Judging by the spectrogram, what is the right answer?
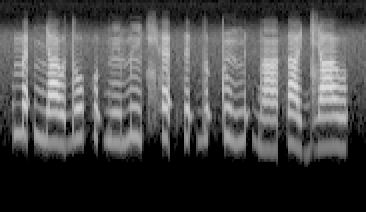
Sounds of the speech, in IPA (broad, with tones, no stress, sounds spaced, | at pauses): m ɛ˦ ʔ ɲ a˨ ʊ̯ d o˦ k ʊ˦ ʔ b ĩ˨ m ĩ˦˨ t͡ɕʰ ɛ˦ ʔ θ ɪ˦ ʔ d ʊ˦ ʔ t ũ˦˨ ŋ ɪ˦ ʔ d ã˨ θ a˦˨ ɪ̯ d͡ʑ a˦ ʊ̯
